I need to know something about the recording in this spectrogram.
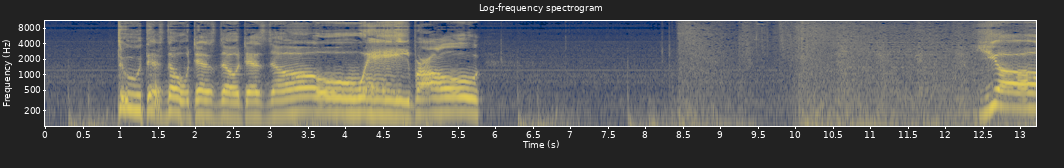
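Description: A young man cries out and groans in strain, close and loud.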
